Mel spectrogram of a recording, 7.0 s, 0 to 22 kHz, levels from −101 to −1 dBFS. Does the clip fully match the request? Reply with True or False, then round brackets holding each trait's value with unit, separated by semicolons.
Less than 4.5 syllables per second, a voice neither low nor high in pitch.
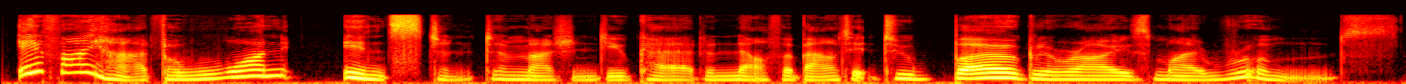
True (4.3 syllables/s; 180 Hz)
